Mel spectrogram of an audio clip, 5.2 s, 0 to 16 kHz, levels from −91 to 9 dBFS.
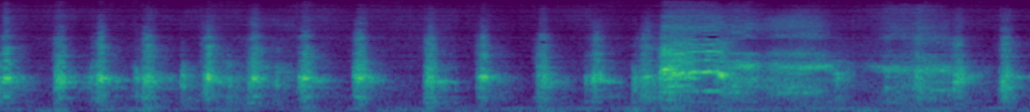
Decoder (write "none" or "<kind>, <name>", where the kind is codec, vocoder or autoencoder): codec, DAC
